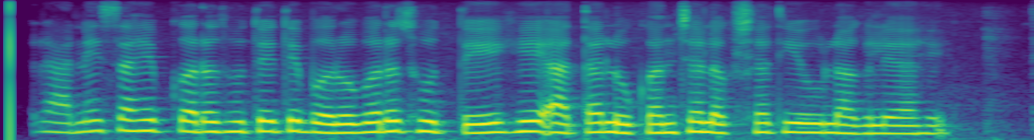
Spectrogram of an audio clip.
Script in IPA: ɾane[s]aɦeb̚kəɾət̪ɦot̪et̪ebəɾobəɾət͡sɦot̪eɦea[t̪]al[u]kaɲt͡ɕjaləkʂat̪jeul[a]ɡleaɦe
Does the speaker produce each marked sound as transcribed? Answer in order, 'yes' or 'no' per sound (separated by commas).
yes, yes, no, yes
